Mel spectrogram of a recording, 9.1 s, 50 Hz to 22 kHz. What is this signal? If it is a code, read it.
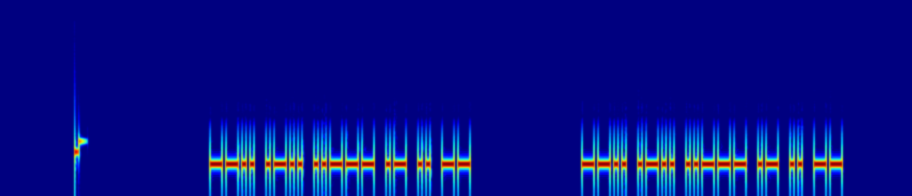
Morse code, heard as a keyed tone, about 30 wpm, 700 Hz. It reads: ZL2AIM ZL2AIM
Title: Call Signs Repeated 3x - 30wpm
